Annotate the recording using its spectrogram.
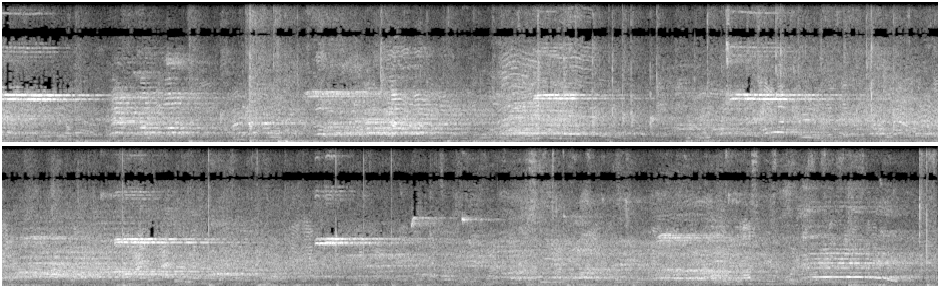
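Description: A crowd chatters throughout a large, echoing hall.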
